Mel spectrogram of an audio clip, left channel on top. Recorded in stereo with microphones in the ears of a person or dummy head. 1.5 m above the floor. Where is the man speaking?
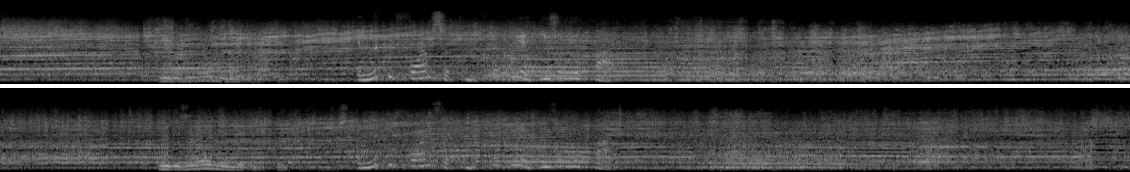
85° right, 0.6 m.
